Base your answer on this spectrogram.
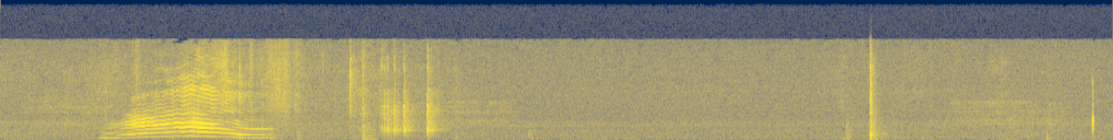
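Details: British shorthair cat, female, indoors, aggressive when disturbed; one drawn-out harmonic meow lasting about a second, rising then falling in pitch, followed by a few faint clicks and taps in a quiet room.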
